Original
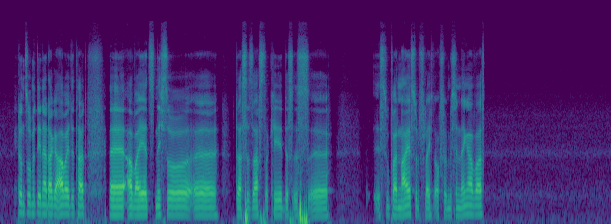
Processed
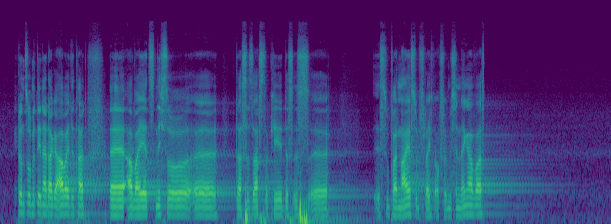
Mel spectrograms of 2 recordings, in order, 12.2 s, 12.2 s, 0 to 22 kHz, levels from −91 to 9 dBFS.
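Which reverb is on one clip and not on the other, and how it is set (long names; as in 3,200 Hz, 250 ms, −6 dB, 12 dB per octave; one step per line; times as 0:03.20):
spring reverb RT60 3.3 s, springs 57 ms, chirp 45 ms, DRR 16 dB
level +3 dB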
